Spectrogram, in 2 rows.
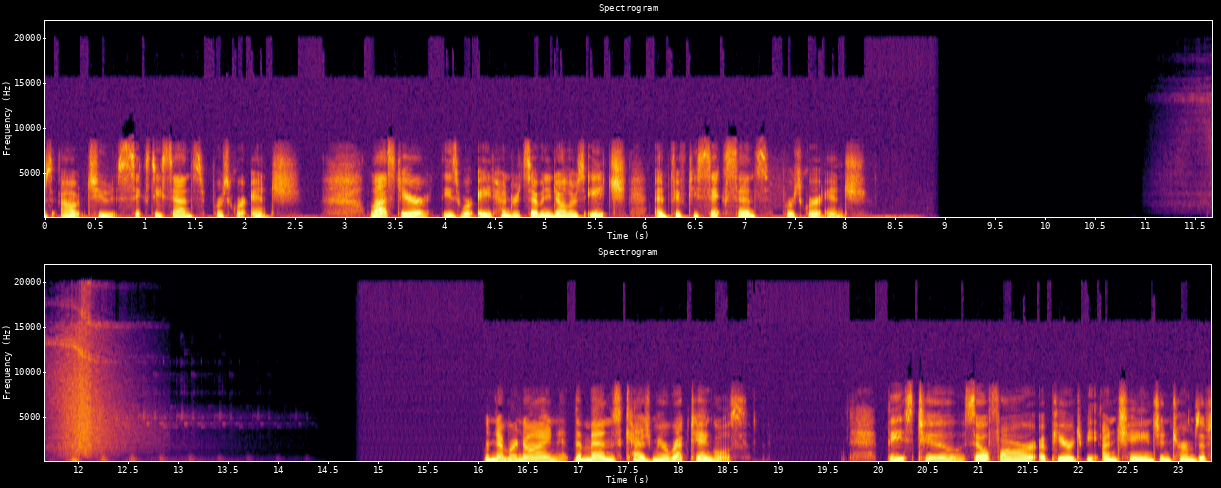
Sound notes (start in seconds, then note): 11.0 sound effect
